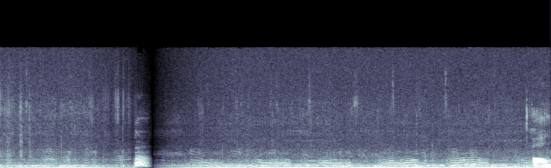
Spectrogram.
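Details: Newborn Bernese Mountain Dog puppies in their first days, while their mother Bear was still delivering the litter. Thin, wavering whimpers repeat in quick succession after a short knock, over a steady low electrical hum.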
